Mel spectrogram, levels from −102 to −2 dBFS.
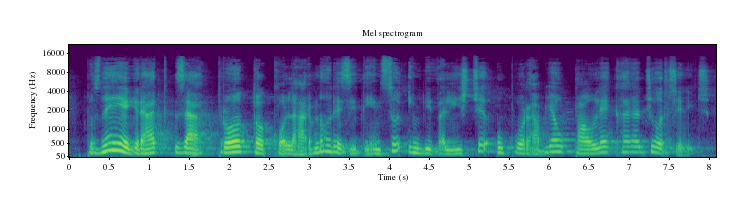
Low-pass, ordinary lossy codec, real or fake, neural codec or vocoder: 14.4 kHz; MP3, 96 kbps; fake; codec, 44.1 kHz, 3.4 kbps, Pupu-Codec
